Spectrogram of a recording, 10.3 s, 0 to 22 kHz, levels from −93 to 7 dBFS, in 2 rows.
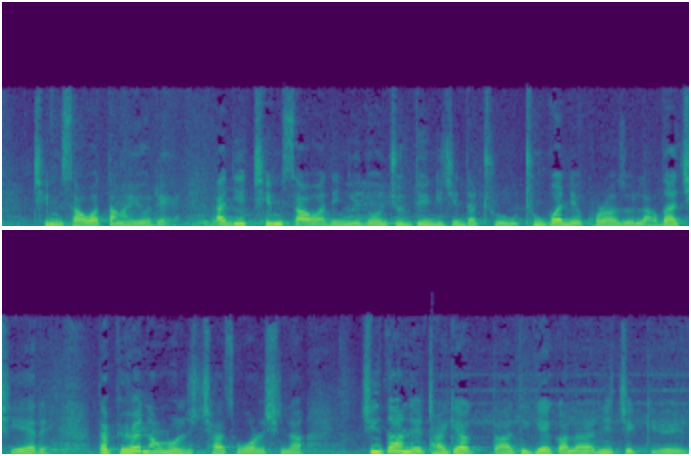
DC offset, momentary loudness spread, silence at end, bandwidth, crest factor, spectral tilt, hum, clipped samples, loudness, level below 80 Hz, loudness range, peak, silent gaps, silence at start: under 0.1%; 8 LU; 0 s; 13.5 kHz; 14 dB; -6.5 dB/octave; none; under 0.1%; -18 LUFS; -48 dBFS; 2 LU; -4 dBFS; none; 0 s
